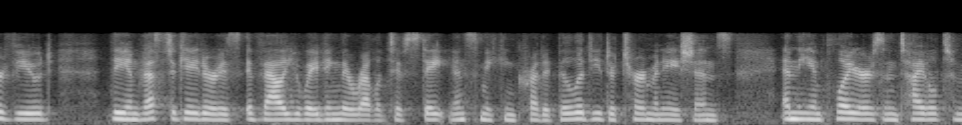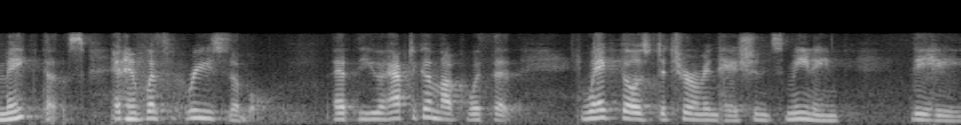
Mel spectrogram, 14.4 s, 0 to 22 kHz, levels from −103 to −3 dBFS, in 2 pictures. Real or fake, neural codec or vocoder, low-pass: fake; codec, 16 kHz in and 24 kHz out, 0.6 kbps, FocalCodec, streaming, 2048 codes; 7.2 kHz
